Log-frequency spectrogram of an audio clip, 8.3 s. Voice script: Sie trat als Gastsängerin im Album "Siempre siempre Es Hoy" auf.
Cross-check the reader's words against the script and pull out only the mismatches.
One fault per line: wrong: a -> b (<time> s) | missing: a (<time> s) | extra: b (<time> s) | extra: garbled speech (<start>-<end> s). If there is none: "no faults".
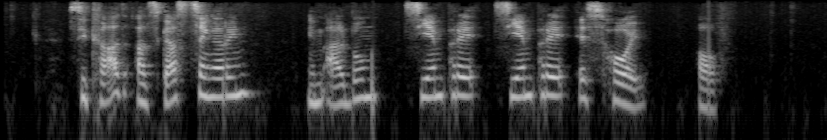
no faults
